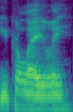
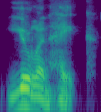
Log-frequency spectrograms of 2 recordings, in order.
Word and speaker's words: Eulenhake: We've all said Teresa ukulele because it just looks like ukulele. And then she sent me an actual audio recording of her pronouncing her name. I played that for you all, and it was Teresa Eulenhake.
